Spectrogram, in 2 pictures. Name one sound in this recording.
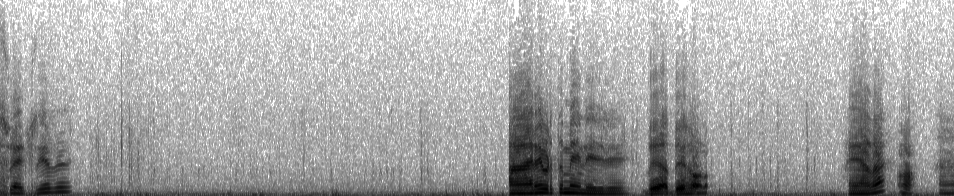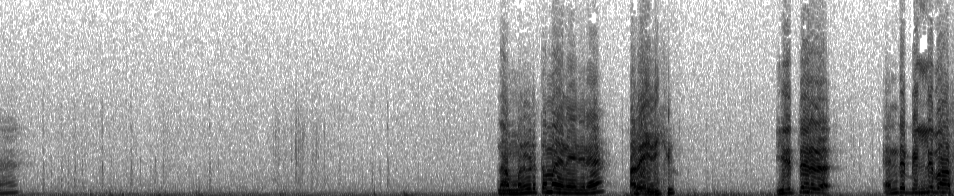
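A middle-aged man speaks in short, strained bursts close by.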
